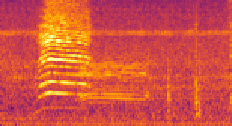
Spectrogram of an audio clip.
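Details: Garut sheep in a pen give one loud, wavering bleat lasting about a second, which trails off into a lower drawn-out tone, over a steady background hum with a few soft knocks.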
